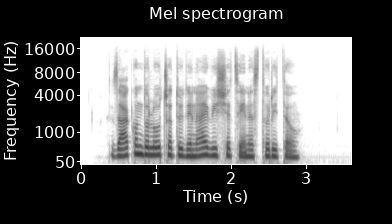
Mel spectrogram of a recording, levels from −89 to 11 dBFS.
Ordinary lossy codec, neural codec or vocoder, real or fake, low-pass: none; autoencoder, 48 kHz, 128 numbers a frame, DAC-VAE, trained on Japanese speech; fake; 19.8 kHz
